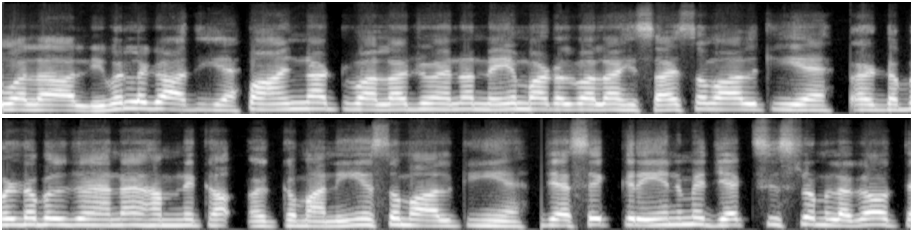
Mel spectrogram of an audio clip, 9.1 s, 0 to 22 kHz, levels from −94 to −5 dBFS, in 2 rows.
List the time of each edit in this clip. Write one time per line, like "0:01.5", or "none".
0:01.2
0:04.2
0:07.3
